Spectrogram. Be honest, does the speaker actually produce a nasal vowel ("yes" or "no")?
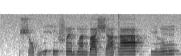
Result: yes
